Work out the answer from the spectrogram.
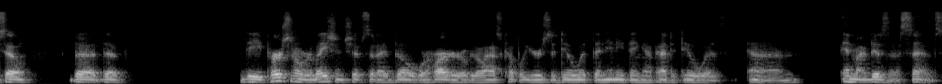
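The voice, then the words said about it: Choked-up, emotional voice. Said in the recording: “I'm getting a little choked up”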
